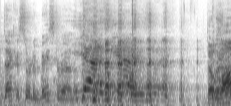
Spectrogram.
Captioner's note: laughing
